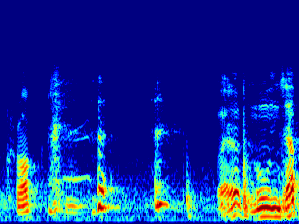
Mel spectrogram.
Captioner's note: June chuckles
